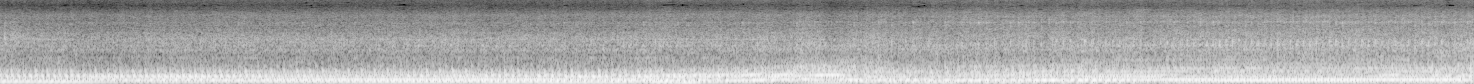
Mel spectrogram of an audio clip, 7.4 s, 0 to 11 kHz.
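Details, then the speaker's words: Kawasaki KZ440 motorcycle in first and second gear around 20 mph: pulls steadily, then falters and bogs at a certain throttle position (around 5k rpm) before catching again. There is a tiny vacuum leak; cause is unknown. "why does a stutter like that when I'm in first and second gear going about 20 miles per hour it'll stutter where it won't accelerate in a certain throttle position"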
